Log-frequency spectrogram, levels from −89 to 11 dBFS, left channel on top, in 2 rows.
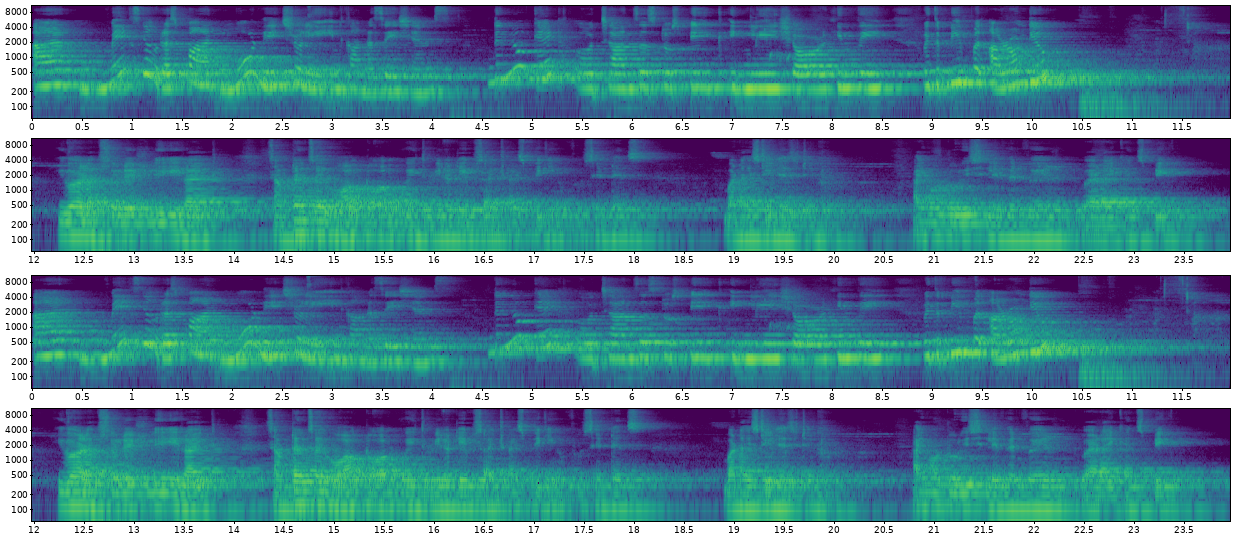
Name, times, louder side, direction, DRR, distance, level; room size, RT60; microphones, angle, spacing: voice 1, 0.0-4.1 4.6-8.5 8.9-10.2, left 1 dB, 30° left, 0 dB, 0.8 m, -19 dB
voice 2, 10.6-10.9 12.2-13.7 14.1-18.1 18.9-20.0 20.8-23.4, right 1 dB, 75° right, 1 dB, 1.1 m, -22 dB
8.7 x 7.3 x 2.9 m, 2.5 s
head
